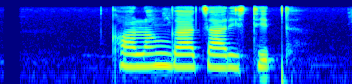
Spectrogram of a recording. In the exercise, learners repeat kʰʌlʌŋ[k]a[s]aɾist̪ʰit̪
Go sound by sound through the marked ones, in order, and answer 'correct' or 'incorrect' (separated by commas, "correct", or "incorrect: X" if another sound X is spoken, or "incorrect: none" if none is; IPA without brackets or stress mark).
incorrect: ɡ, incorrect: t͡s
